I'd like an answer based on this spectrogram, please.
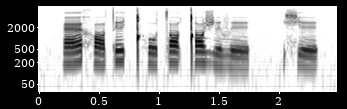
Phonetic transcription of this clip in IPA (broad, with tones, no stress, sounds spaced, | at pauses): æ˨˦ x ɒ˨ t e˦ ǃʰ o˨ t ɒ˦˨ ǃ ɒ˦ ʒ e˨ v e˨ | ɕ e˨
